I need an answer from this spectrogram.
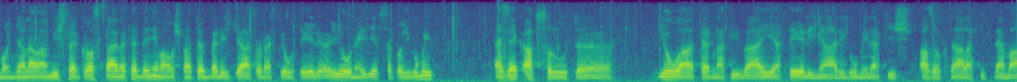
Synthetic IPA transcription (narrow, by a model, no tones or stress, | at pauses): moɲɟɒnɒamiʃlɛŋkro̞st̪aːjmɛt̪ɛd̪̚d̪ɛɲilvanmːo̞ʃt̪maːrt̪øbːɛniʒɟaːrt̪onɒkjoːt̪ejoːneːɟeːfsɒko̞ʒɡumit̪̚ | ɛzɛkɒpso̞luːt̪ø | joːɒlt̪ɛrnɒt̪iːvaːjiɒt̪eːliɲaːɾiɡuminɒkiʃɒzo̞knaːlɒkiknɛm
